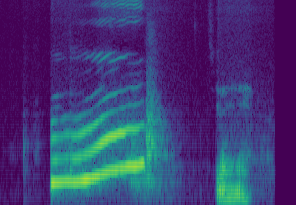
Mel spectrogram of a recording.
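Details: Mobi, a pet baby monkey, cries out for milk early in the morning. A clear tonal wail climbs steadily in pitch for about a second and is followed by a brief, lower, rougher cry. Room is otherwise quiet.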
